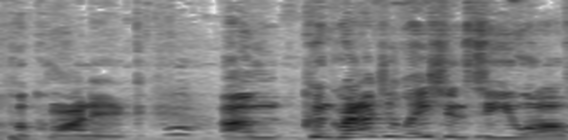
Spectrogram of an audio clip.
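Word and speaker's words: Pequannock: good afternoon paquanick and thank you to the residents who taught me how to say the name correctly because i thought it was piquanic or you know but it's we want to take pride in our name so pacquanic um congratulations to you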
